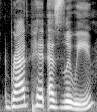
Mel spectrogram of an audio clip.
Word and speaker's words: Louis: Because I didn't think of it as the French pronunciation of Louis.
